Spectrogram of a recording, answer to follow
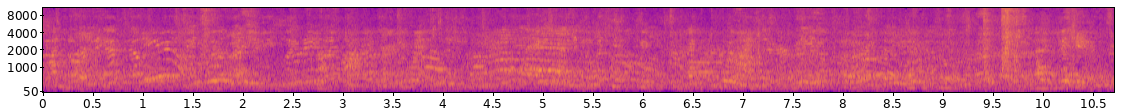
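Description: Classroom chatter: many voices talking over one another at once in a large, echoing room, with a brief click near the end.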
